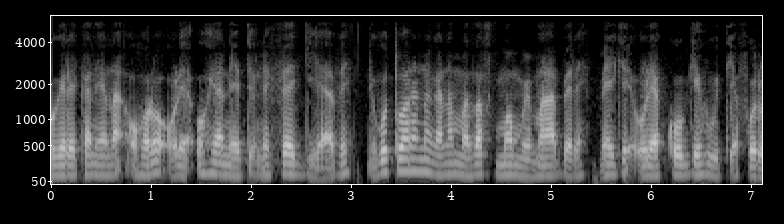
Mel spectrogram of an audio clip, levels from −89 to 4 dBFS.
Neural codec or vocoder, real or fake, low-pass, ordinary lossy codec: none; real; 5.4 kHz; AAC, 32 kbps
